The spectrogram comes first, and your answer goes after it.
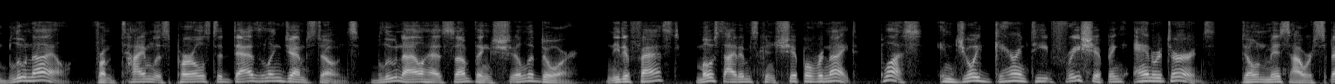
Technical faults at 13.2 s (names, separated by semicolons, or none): none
